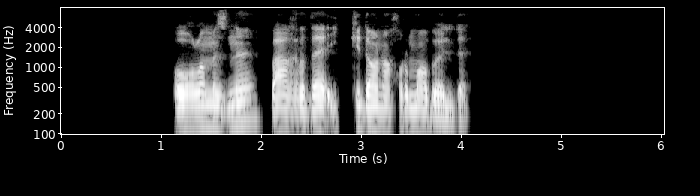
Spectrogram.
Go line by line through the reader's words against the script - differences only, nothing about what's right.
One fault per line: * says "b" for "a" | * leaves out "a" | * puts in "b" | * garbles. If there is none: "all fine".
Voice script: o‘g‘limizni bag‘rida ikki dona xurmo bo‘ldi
all fine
